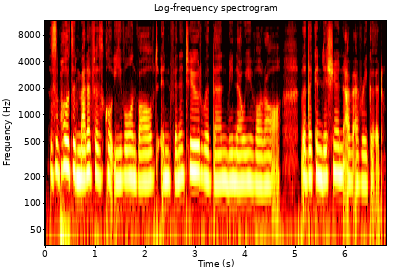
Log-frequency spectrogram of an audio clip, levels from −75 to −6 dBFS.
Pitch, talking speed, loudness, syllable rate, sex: 195 Hz, 175 wpm, -16 LUFS, 6.0 syllables/s, female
